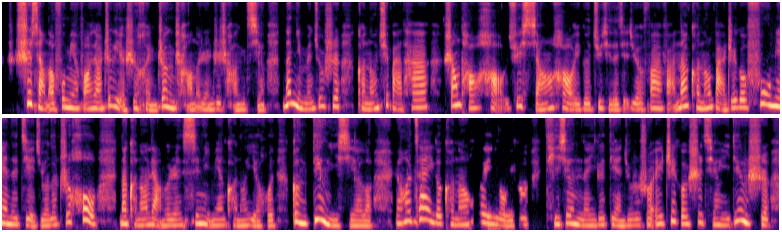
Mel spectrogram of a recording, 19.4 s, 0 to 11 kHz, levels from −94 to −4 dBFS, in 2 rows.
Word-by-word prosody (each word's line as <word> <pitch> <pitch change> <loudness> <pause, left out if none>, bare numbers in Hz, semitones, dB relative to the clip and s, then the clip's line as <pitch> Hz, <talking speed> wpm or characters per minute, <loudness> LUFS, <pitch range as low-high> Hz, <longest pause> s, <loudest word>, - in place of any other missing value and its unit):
是 330 - +6
想 270 - +4
到 165 - +1
负 230 - -3
面 200 -3 +3
方 180 - +1
向， 180 -1 +1
这 260 - -3
个 245 - +1
也 215 - -2
是 - - 0
很 165 -6 -4
正 235 -1 +2
常 190 - -3
的 - - -8
人 155 0 -4
之 170 +1 -5
常 155 -2 -5
情。 145 -1 +1 0.2
那 300 +6 +4
你 275 -7 +6
们 170 -1 -3
就 250 +6 -4
是 245 -1 -2 0.2
可 - - -4
能 165 +5 -1
去 270 +7 0
把 155 - -4
它 215 +6 -1 0.2
商 275 +1 +4
讨 190 -9 +1
好， 200 - -2
去 250 +8 -2
想 175 -3 +2
好 - - 0
一 155 - -4
个 160 0 -4
具 185 +5 -3
体 185 -5 -7
的 150 - -3
解 150 - -9
决 165 -2 -5
办法。 190 +3 -2
那 235 +6 +4
可 210 -5 -2
能 200 +3 0
把 - - 0
这 210 +8 -2
个 215 0 +2
负 295 +8 +1
面 245 -5 +7
的 185 -1 -1
解 175 -5 -3
决 155 +2 -4
了 175 +2 -5
之 240 +6 -3
后， 280 -3 +3 0.3
那 205 0 +3
可 185 - -1
能 165 +1 -3
两 180 - -2
个 160 - -4
人 165 +1 -6
心 215 +8 +4
里 200 - +1
面 160 +1 -6
可 170 - -5
能 155 +1 -4
也 155 -3 -4
会 150 +1 -5 0.2
更 225 -5 +5
定 285 0 +6
一 155 -4 -3
些 155 0 0
了。 150 0 -4 0.3
然 220 - -2
后 280 - +2
再 330 +5 +3
一 265 - +2
个 220 -2 -1
可 190 - -5
能 175 +1 -2
会 250 -4 -2
有 165 -6 -2
一 150 - -3
个 180 +4 -8 0.3
提 190 - -1
醒 205 +1 +4
你 - - -4
的 155 -1 -5
一 155 - -5
个 175 +2 -5
点， 175 -5 -5
就 160 +2 -6
是 170 - -8
说， 180 +1 -4
哎， 205 - -1
这 280 +7 0
个 210 -6 -1
事 220 +4 0
情 180 -4 -2
一 170 0 -7
定 275 -1 +5
是， 180 -5 0
190 Hz, 325 characters per minute, -23 LUFS, 160-225 Hz, 0.3 s, 面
